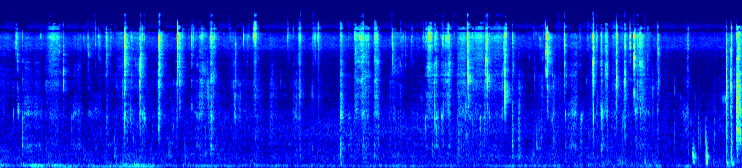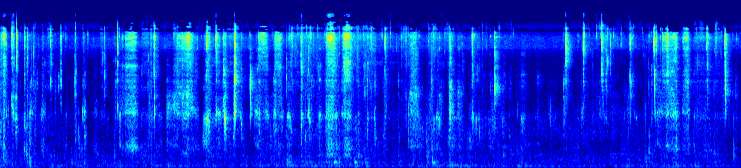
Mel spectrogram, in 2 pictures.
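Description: Close-miked eating of fish curry and rice by hand: wet chewing, lip smacks and the squish of rice and gravy being mixed in the fingers. About halfway through, a few gulps from a glass.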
